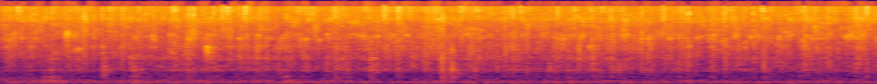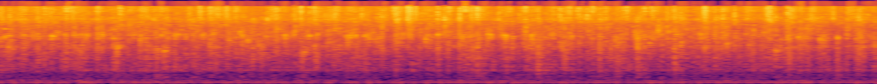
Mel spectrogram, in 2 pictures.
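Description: Dumplings frying in a pan give a steady, close sizzle with scattered small pops and crackles that run unbroken the whole way through, and no voices are heard.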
